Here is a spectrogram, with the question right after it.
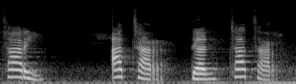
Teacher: Dilafalkan dengan cara mula-mula menempatkan daun lidah pada langit-langit keras. Lalu udara dihembuskan keluar sehingga lidah terlepas dari langit-langit itu. Secara umum, fonem C ini direalisasikan sebagai bunyi C seperti pada kata cari, acar, dan cacar.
